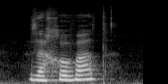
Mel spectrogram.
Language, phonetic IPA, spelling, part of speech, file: Czech, [ˈzaxovat], zachovat, verb, Cs-zachovat.ogg
- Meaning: 1. to preserve or conserve 2. to behave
